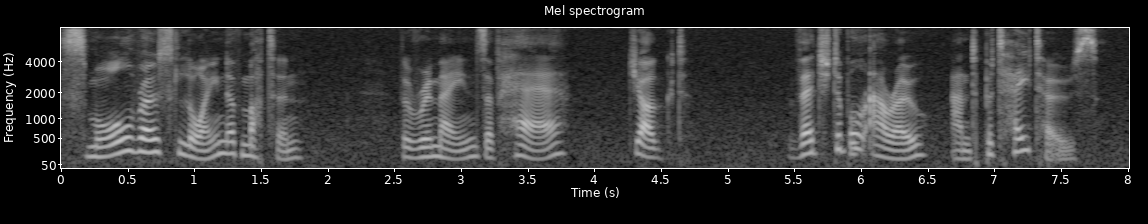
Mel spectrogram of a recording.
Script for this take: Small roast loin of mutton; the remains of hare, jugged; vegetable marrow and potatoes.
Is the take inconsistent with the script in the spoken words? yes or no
yes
